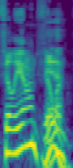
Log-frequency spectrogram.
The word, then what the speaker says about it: Fillion: Fillion. Yeah. I'll pronounce it correctly.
